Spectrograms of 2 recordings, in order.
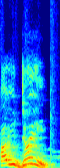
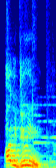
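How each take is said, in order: First: The word 'are' is dropped entirely. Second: The word 'are' is pronounced in full.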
